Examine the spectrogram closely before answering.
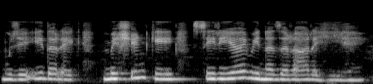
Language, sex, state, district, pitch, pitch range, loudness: Hindi, female, Arunachal Pradesh, Lower Dibang Valley, 240 Hz, 220-255 Hz, -16 LUFS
